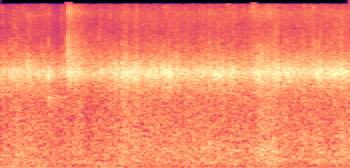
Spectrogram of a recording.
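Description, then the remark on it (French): Hail falls in a steady, dense patter, a continuous hissing rattle of countless pellets striking a surface, fairly loud and even throughout with no voices. “La grêle.”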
